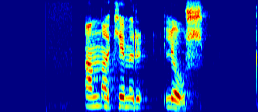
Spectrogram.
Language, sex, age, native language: Icelandic, female, 9, Icelandic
